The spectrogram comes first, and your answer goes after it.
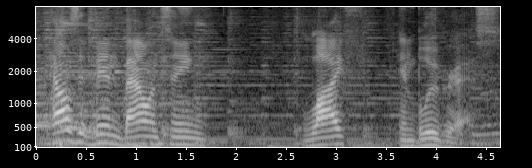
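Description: There is music in the background while a man speaks with lively intonation. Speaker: TV series host. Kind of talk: interview questions.

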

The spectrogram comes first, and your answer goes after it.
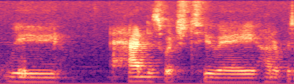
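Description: A man with a very deep, low voice speaks in a flat monotone amid audible room echo and light background noise. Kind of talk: interview answer. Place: meeting room. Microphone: handheld.

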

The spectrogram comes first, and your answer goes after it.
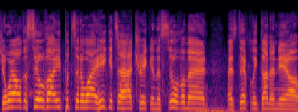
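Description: A man speaks at a moderate pace in a high, raised and projected voice with a bright, sharp tone and an animated, excited delivery, recorded dry and close with no echo. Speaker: play-by-play commentator. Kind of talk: live sports commentary, play-by-play call of futsal match. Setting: studio or courtside broadcast at indoor arena. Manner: animated, punchy, raising pitch on goals with excited exclamations.

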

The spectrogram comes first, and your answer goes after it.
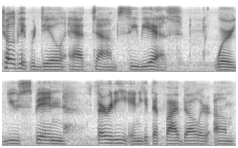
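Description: Amid noticeable background noise, a woman talks at a fairly slow pace with a very deep, low pitch and fairly even intonation. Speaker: couponer. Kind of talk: casual talk to camera.

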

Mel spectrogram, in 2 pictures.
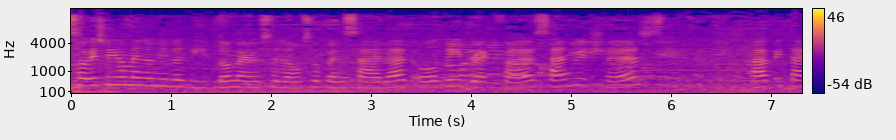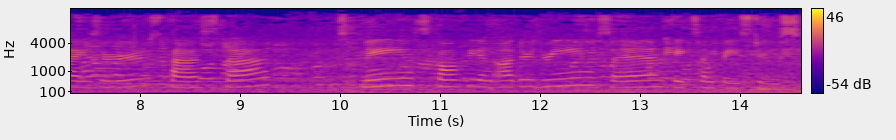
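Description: A woman speaking at a very slow pace, with clear music in the background. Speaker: vlogger filming a cafe visit. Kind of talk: casual vlog chat. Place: cafe. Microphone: phone near.

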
